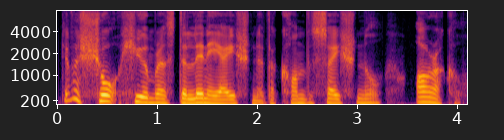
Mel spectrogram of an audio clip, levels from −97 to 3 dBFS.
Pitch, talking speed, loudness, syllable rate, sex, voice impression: 135 Hz, 130 wpm, -18 LUFS, 5.3 syllables/s, male, very masculine, middle-aged, thick, tensed, powerful, very bright, soft, very clear, very fluent, slightly raspy, cool, very intellectual, very refreshing, sincere, slightly calm, friendly, reassuring, very unique, slightly elegant, wild, sweet, very lively, kind, slightly intense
